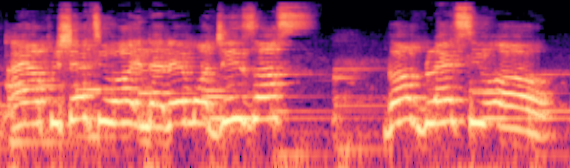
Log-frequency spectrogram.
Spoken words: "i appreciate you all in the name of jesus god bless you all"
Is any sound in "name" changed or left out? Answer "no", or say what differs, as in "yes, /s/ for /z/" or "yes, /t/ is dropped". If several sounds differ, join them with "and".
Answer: no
